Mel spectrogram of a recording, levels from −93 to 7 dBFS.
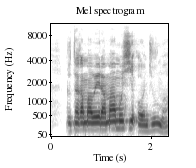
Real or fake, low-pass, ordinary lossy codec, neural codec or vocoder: real; none; none; none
